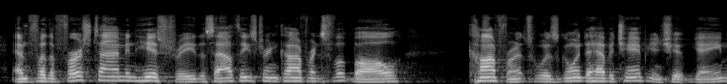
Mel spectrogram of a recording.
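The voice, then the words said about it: Non-local regional American accent. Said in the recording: “you can tell by my accent, I ain't from Columbus”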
